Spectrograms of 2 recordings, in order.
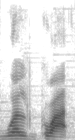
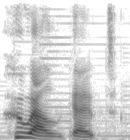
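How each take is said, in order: First: The name begins with a 'w' sound. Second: The name begins with an 'h' sound. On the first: The speaker calls it right. "the pronunciation of that is Welgwat, with a good spit out the T at the end" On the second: The speaker calls it wrong. "it looks like Huelgoat"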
